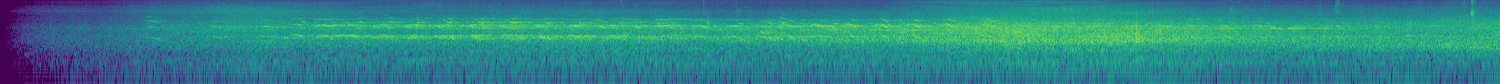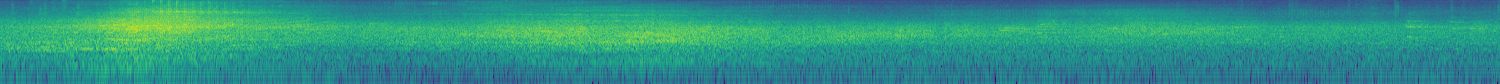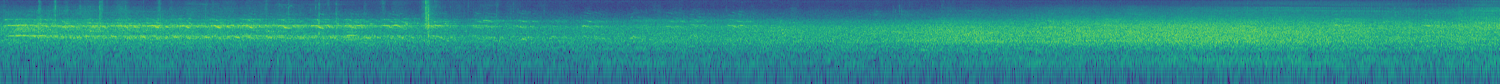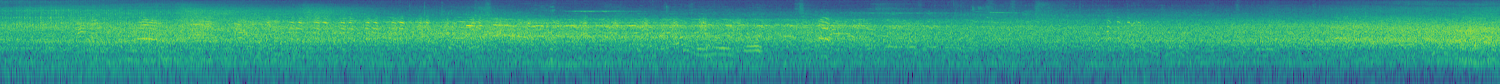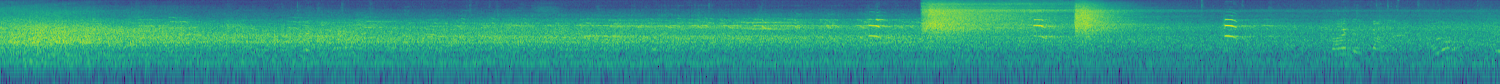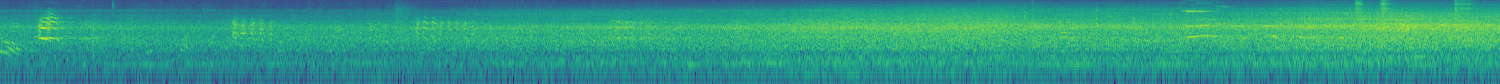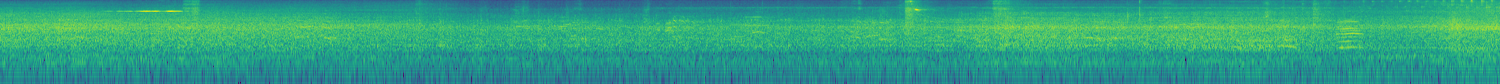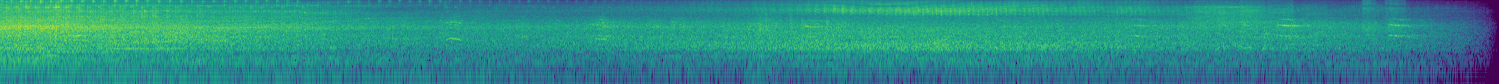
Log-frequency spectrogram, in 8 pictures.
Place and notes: Belfast City Hall
A starting point for locals and tourists, it points us in different directions to go. Whether that is for shopping, drinking, grabbing a quick snack, or finding local tours. Yet, the only thing that truly remains is the scheduled buses that pass in front of the City Hall, and the one lady who feeds a group of seagulls in front of the Burger King.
